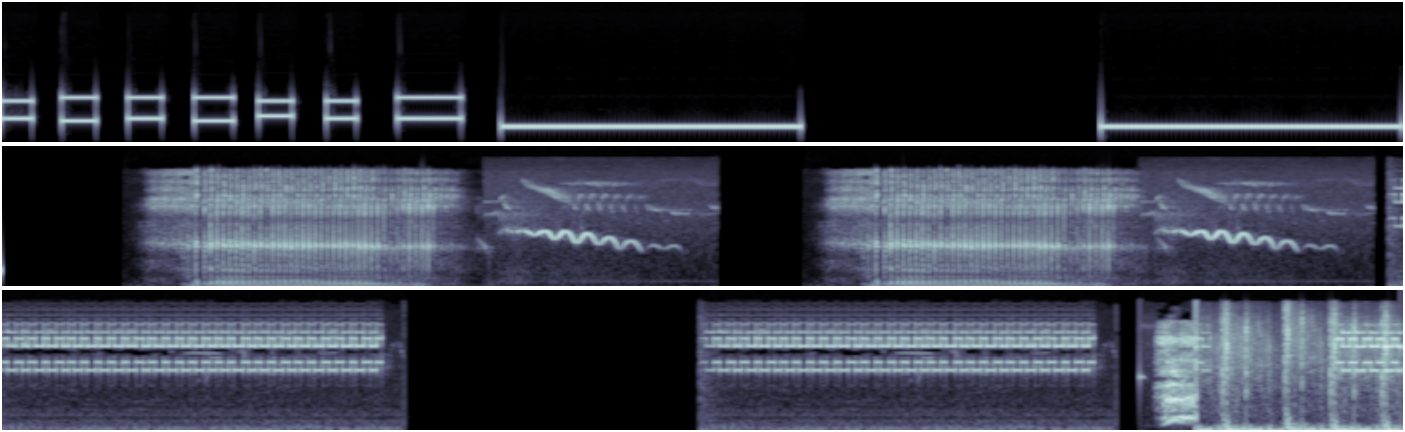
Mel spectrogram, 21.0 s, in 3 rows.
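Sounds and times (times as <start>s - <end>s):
steady phone tone: 2.5s - 4.0s, 5.5s - 7.0s
cartoon snoring sound effect: 7.7s - 10.4s, 11.1s - 13.7s, 19.8s - 20.1s.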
